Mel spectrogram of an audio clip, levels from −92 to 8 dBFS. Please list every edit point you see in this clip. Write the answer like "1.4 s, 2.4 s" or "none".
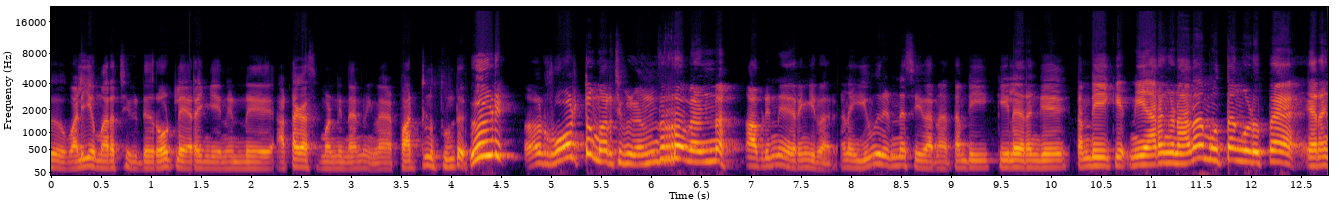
7.9 s, 10.2 s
